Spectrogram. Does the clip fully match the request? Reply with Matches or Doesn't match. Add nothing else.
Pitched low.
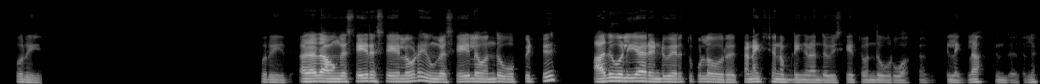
Matches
